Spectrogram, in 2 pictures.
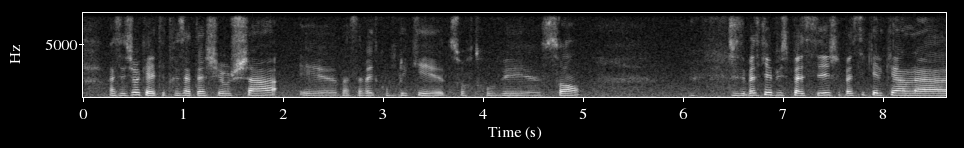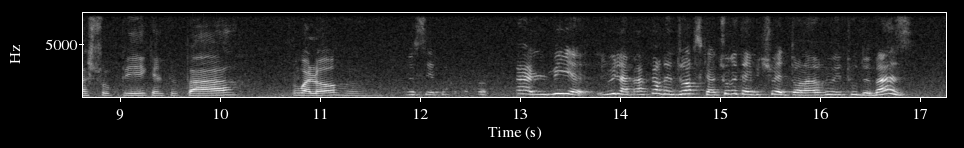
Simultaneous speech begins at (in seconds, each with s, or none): none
